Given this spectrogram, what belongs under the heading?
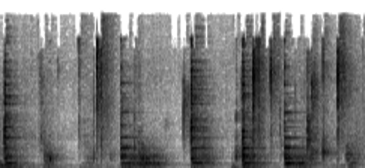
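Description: Chana dal lightly roasting in a pan, stirred with a utensil that scrapes and rattles against the metal in short, uneven bursts, close and moderately loud with brief pauses between strokes.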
